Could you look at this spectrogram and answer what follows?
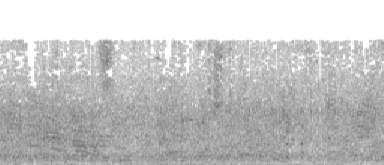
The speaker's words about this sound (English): And the crowd getting a bit restless here at Smokies Stadium.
